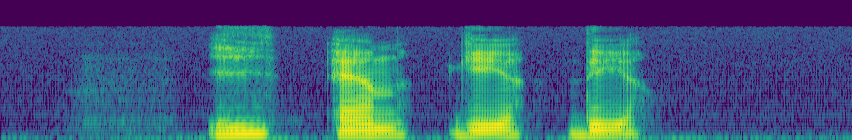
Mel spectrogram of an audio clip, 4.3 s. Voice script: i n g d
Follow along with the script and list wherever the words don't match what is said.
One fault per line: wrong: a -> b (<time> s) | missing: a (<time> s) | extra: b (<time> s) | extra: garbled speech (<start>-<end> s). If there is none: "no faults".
no faults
